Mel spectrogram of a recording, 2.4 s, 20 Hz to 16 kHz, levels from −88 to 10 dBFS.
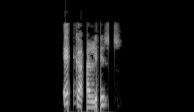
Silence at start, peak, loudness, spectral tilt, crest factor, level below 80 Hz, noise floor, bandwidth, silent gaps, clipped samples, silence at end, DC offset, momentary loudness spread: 0.8 s; 0 dBFS; -17 LUFS; -2.5 dB/octave; 22 dB; -54 dBFS; under -90 dBFS; 7.8 kHz; none; under 0.1%; 0.95 s; under 0.1%; 20 LU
